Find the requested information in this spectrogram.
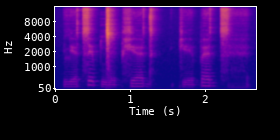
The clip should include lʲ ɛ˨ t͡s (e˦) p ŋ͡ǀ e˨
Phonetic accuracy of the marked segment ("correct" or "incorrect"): incorrect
